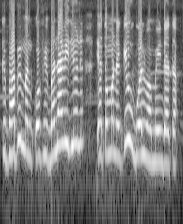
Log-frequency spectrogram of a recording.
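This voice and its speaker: A woman's voice: high-pitched, quick pace, close to an everyday voice. A woman playing a tearful young wife. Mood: tearful complaint. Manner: soft, tearful complaining. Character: hurt young wife, insulted by sister-in-law. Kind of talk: family drama acting.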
